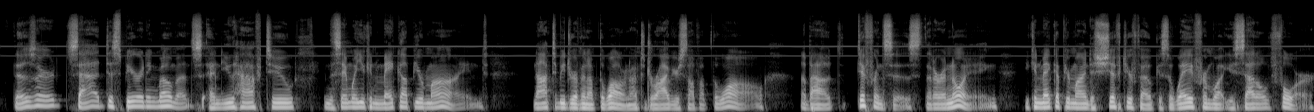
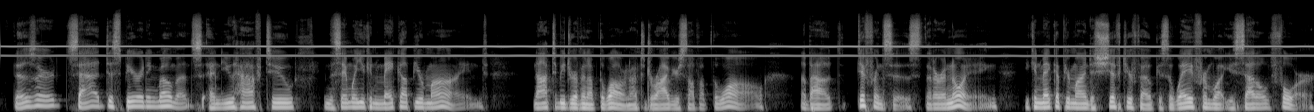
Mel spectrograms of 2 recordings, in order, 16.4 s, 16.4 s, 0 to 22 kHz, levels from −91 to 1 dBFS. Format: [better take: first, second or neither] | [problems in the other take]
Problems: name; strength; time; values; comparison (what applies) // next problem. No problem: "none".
first | high-pitched whine; loud; throughout; 4.5 kHz, 5 dB below the speech; faint in the first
